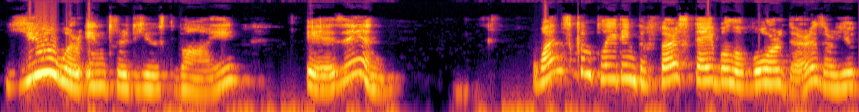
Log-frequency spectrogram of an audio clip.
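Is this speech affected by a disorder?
No.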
